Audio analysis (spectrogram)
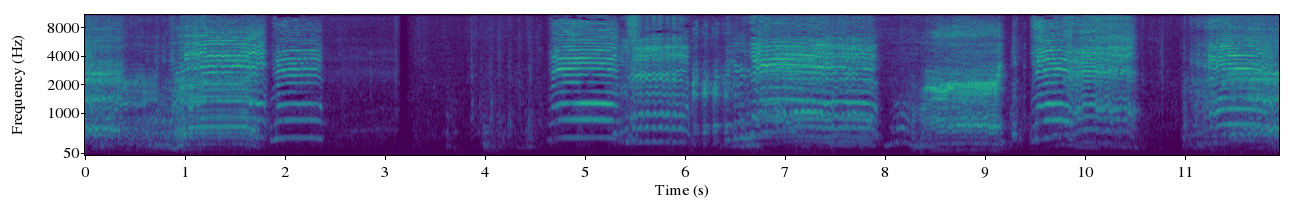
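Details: Young sheep (lambs or hoggets) bleat in loud, wavering, nasal cries, several in quick succession.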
